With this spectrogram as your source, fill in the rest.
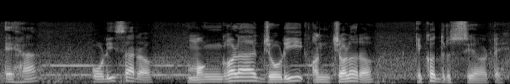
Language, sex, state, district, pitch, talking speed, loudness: Odia, male, Odisha, Khordha, 130 Hz, 95 wpm, -18 LUFS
